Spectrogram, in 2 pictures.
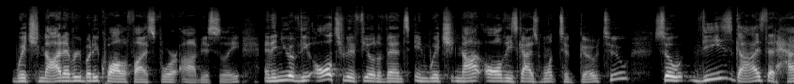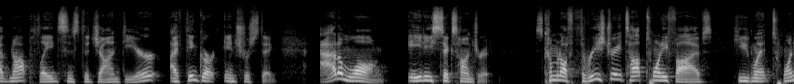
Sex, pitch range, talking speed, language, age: male, 135-185 Hz, 195 wpm, English, 30-49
